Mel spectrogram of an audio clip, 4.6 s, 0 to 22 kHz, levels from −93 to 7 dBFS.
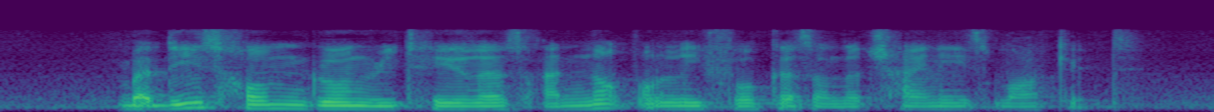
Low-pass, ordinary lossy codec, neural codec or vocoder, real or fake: none; none; codec, 16 kHz, 1.1 kbps, Voila-Tokenizer; fake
